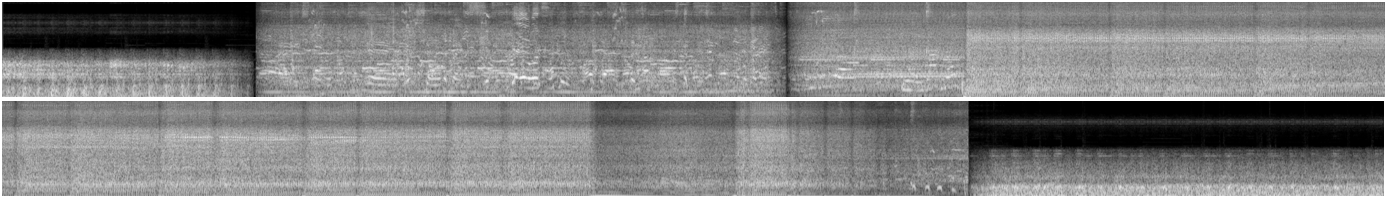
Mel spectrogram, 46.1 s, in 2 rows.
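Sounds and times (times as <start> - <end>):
loud deep rumble: 0.0 - 8.5, 10.8 - 46.0
car engine running: 2.7 - 39.2.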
